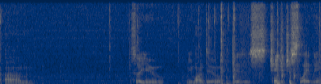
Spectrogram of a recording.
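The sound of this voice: A man with an extremely low pitch and vocal fry, slow pace, slightly mellow tone, ordinary pitch variation, and audible room echo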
